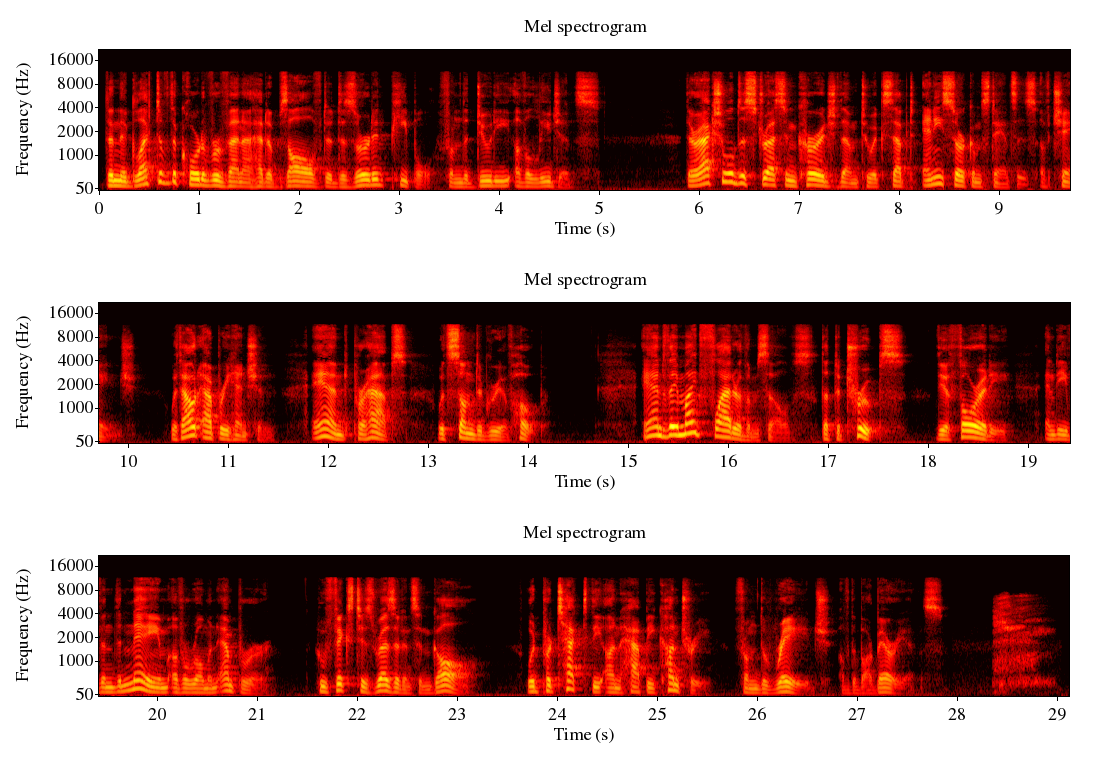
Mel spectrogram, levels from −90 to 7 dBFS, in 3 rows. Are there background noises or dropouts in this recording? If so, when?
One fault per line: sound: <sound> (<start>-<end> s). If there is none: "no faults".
sound: sniff (28.3-29.0 s)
